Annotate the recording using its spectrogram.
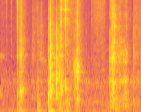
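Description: Short, scattered clicks and crackles as a Fuse adhesive applicator is pressed along a cardstock tab, then the card being picked up and handled.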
